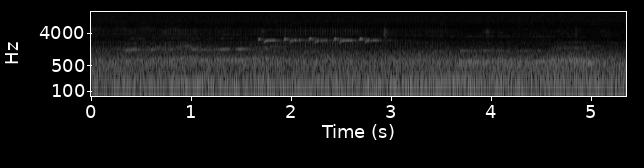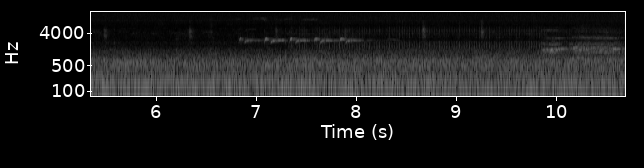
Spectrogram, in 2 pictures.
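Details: A red-bellied woodpecker, one of a newly seen pair, gives two quick runs of about five sharp, rising chips, a few seconds apart, over a steady low rumble like distant traffic, on 13 March 2023.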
